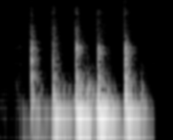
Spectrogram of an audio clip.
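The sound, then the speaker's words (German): Five firm knocks on a door in a quick, even rhythm, fairly loud, with no voices around them. “Es klopft.”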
